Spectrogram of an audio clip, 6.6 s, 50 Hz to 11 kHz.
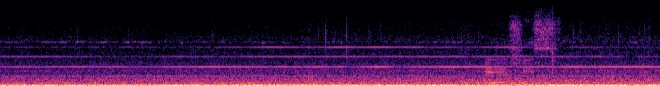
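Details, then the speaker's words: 2004 Jeep Wrangler, 40K miles, driving at road speed: steady high whistle over heavy road rumble from the overhead LED roof light bar; wind noise, fix planned with a light bar cover. "I'm sure you guys can hear that we're definitely going to do something about that um we'll probably just end up getting a cover for it that way from an inspection standpoint on where you are you'll already have the cover and that will help out with that noise"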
